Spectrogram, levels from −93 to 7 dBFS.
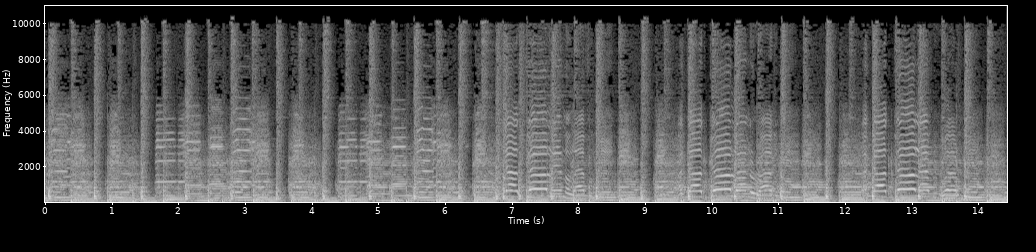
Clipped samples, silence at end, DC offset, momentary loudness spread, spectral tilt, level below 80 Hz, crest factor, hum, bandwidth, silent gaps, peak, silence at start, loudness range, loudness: under 0.1%; 0 s; under 0.1%; 4 LU; -5 dB/octave; -30 dBFS; 16 dB; none; 11 kHz; none; 0 dBFS; 0 s; 1 LU; -16 LUFS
